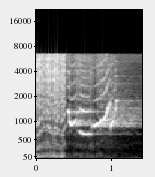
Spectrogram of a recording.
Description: cry_not_wormadam.aif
